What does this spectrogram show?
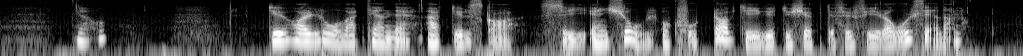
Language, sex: Swedish, female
